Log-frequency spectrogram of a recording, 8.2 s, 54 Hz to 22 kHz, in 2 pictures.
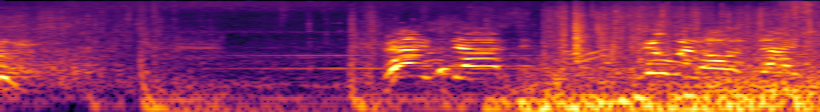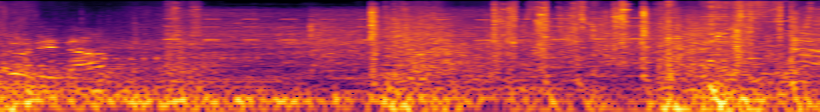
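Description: Rapid gunfire and booming explosions from a Borderlands 4 battle crackle and thud densely for several seconds, with a voice speaking over the opening.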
